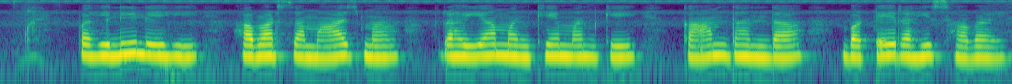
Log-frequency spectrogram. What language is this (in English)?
Chhattisgarhi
